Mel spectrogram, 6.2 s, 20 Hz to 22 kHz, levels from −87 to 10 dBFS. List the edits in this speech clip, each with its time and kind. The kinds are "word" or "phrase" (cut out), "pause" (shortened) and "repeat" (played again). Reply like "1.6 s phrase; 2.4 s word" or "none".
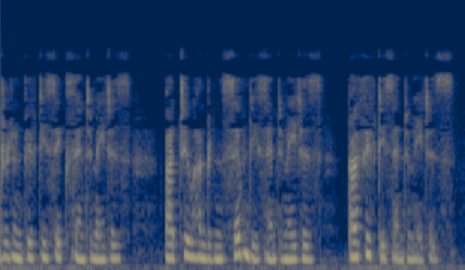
none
